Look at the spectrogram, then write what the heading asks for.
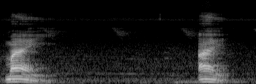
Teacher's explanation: Demonstrasi cara ucapannya itu my I. Mulut terbuka lebar diawali, lalu mulut mengecil lalu lidah naik ke posisi di akhir. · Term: diftong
